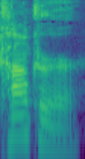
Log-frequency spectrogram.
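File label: "conqueror", US English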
